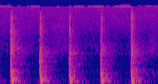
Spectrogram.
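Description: Five steady knocks on a wooden surface, evenly spaced about a third of a second apart, each a dull, solid thud with no voices around them.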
